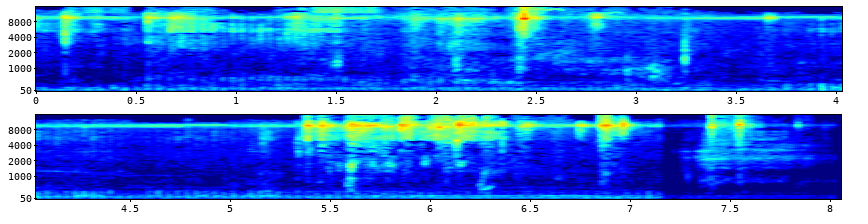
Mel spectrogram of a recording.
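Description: Rustling of grass and a mesh fish keepnet being pulled in at the water's edge. There are scattered clicks, one sharp click about two and a half seconds in, and a busier stretch of rustling near the end, over a low steady hum.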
